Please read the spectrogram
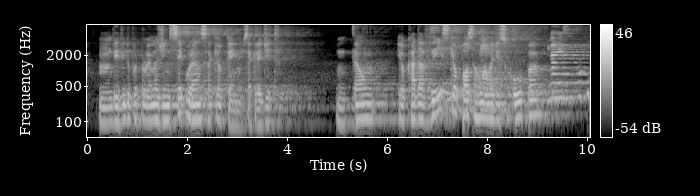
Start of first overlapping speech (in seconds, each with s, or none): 6.9 s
